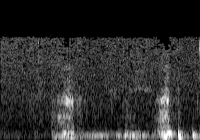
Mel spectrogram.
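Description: A low, growly voice sound, a few rough pulses starting about half a second in.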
